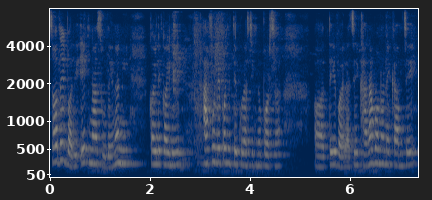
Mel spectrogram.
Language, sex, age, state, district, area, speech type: Nepali, female, 30-45, West Bengal, Jalpaiguri, urban, spontaneous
